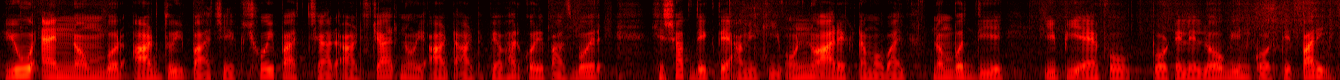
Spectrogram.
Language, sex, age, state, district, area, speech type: Bengali, male, 30-45, West Bengal, Purulia, urban, read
